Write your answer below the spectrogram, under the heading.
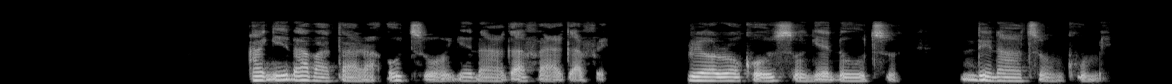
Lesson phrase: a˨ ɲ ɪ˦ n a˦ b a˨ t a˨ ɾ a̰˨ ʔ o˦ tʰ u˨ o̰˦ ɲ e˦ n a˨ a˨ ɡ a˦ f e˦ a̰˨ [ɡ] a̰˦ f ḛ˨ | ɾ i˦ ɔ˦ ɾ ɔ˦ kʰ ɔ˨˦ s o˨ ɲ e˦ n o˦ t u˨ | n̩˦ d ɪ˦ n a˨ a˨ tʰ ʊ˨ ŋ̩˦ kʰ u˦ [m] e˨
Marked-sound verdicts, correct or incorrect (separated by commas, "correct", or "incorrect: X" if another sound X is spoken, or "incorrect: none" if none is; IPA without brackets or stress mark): correct, correct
